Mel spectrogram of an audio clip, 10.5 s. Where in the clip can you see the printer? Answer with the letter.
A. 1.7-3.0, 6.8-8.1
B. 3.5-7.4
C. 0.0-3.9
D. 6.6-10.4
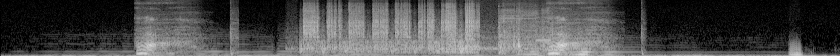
B.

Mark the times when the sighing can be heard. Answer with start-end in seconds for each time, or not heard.
1.7-3.0, 6.8-8.1.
